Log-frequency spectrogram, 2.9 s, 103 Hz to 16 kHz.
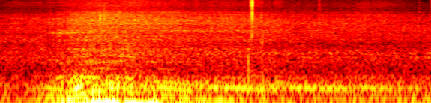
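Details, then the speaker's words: Hyundai i10 with a suspected spark plug fault behind P0301/P0304 misfires and check light, stalling when clutch pressed: blip picks up cleanly and settles with even beat, no stumble; no misfire, firing on all cylinders. "और गाड़ी में जब मेरे पास आई तो missing बिल्कुल नहीं थी और इस समय भी नहीं है। तो ये आप देख सकते हैं इस समय भी मिसिंग नहीं है।"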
